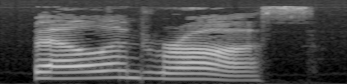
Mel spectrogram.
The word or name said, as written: Bell and Ross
